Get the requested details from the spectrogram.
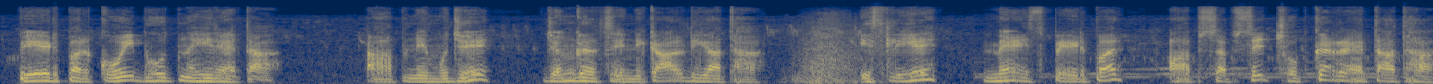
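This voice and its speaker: Over faint background music, a man does a cartoonish character voice at a fairly slow pace and a fairly high pitch. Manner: scary then cowed.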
